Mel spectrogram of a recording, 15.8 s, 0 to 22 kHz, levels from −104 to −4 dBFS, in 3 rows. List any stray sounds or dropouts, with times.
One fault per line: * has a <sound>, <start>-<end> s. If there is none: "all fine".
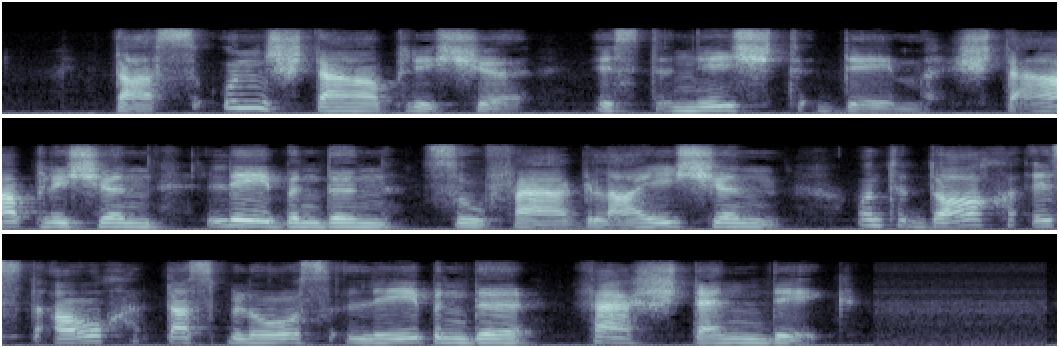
all fine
